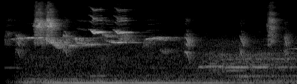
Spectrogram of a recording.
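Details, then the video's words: Bayeman bird singing constantly, a short burst of high, bright chirps and a sliding whistled note, then fainter scattered chips over a low steady hum. "suara burung bayeman gacor"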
